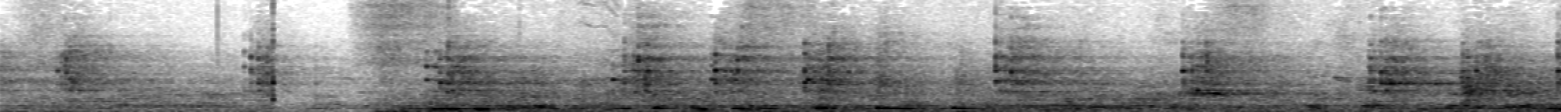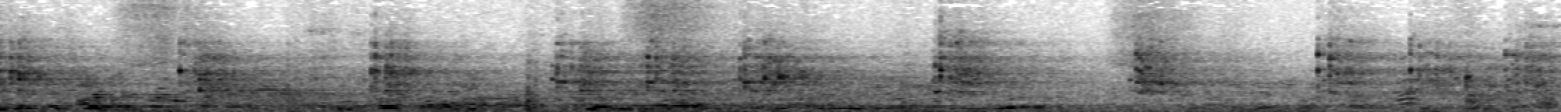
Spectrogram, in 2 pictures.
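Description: Cymbals crash to a steady beat.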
